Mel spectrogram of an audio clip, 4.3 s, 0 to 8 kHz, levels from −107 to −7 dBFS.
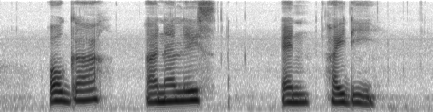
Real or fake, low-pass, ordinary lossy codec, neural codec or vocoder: real; none; none; none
